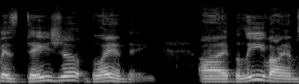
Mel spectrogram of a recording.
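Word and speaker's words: Dajua: her real name is Deja Blanding I believe I am saying that right she spells it D AJ UA but that seems like deja is how you would pronounce that uh but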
